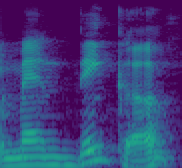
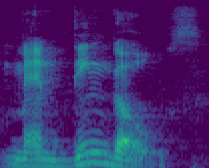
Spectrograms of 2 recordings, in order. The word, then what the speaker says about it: Mandinka: Now the Mandinka, which the Europeans mispronounced and called them Mandingos.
